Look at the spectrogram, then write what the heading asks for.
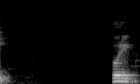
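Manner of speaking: छोरी stretched slowly, low and soft; teacher drags out छोरी so the class notes the Braj word; drawn-out word. Shown as a demonstration. Teacher to class: छोरी, slowly drawn out. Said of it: "लड़की को कहते हैं छोरी".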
